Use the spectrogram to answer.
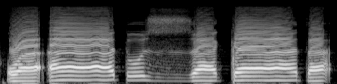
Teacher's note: Ini juga sama, langsung ke huruf za sebagaimana as-shalah. Di sini ada bacaan alif lam syamsiyah. Wa atuzza, langsung diidghamkan ke huruf zai.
